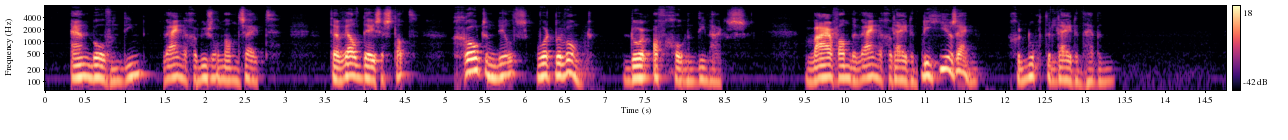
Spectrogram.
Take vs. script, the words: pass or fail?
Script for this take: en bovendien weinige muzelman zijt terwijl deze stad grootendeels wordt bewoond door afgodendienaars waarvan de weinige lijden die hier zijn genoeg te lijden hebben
pass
